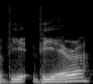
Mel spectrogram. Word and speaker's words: Vieira: His name, the Vieira, the coach.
